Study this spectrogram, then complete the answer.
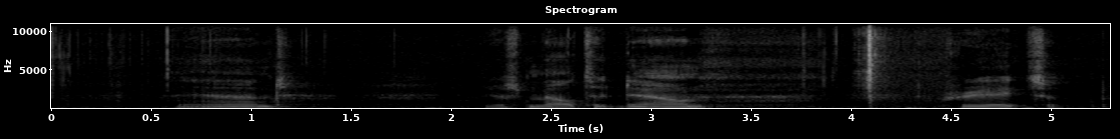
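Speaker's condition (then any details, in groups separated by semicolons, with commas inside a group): No condition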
